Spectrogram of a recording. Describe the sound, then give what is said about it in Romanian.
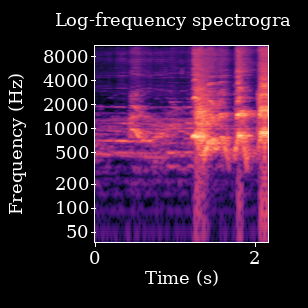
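Wolves howl in the wild, heard as drawn-out, wavering tonal cries. These are followed by a few loud, rough bursts that sound like yelps or barks, with no talking. “Lupi! Sunt urlete de lupi!”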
